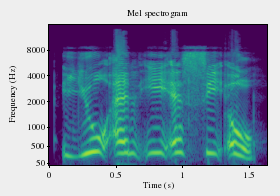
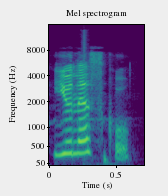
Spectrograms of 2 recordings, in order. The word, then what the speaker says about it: UNESCO: लिया, एब्रिविएशन बना लिया, बट एज अ UNESCO ऐसे नहीं प्रोनाउंस करते। कैसे प्रोनाउंस करते हैं, यूनेस्को, यूनिसेफ, इनको हम एक्रोनिम बोलते हैं, राइट, एक्रोनिम बोलते हैं।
